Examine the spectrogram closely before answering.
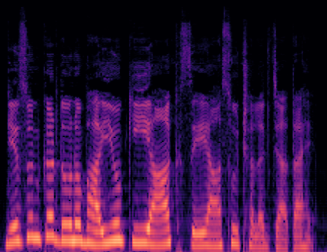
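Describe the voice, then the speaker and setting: Female narrator, high mellow voice, melodramatic scripted storytelling, close dry sound with faint music. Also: lively intonation, normal speed, dry recording. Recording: music behind the voice.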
